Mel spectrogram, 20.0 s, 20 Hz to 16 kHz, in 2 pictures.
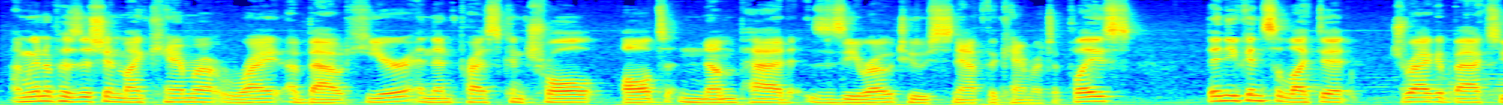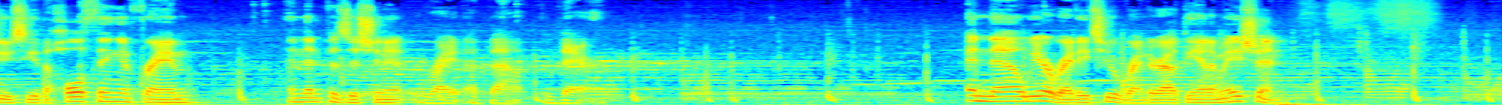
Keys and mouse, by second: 0.1 shift+drag, 1.0 shift+middle click, 1.5-2.0 ctrl+middle drag, 2.2 middle click, 2.6 shift+middle click, 3.0 middle click, 5.5 ctrl+alt+KP_0, 6.5 z, 7.3 click, 8.3 g, 10.3 r, 11.8 g, 15.0 z, 19.2 ctrl+s.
